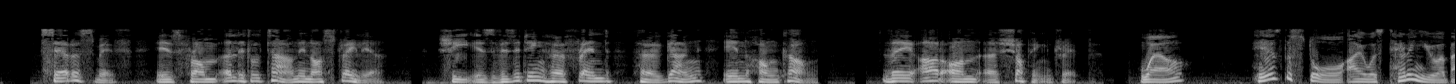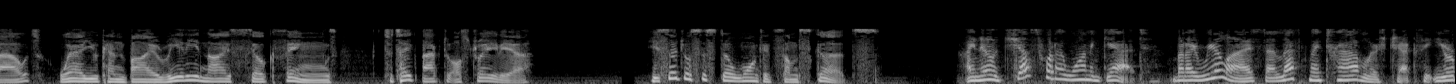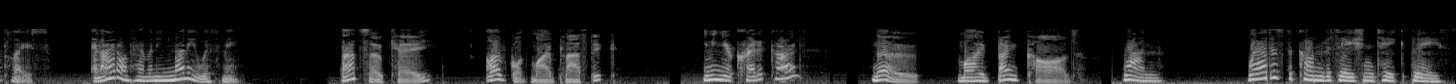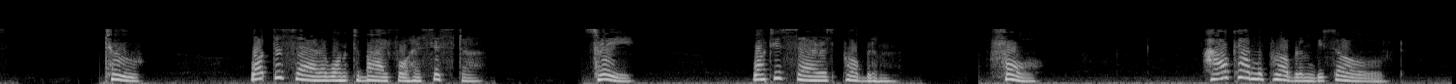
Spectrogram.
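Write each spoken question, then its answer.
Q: Where does the conversation take place?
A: In a store in Hong Kong that sells silk things

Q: What does Sarah want to buy for her sister?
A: Some silk skirts

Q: What is Sarah's problem?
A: She left her traveler's checks at her friend's place and has no money with her

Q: How can the problem be solved?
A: He Gang pays with his bank card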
